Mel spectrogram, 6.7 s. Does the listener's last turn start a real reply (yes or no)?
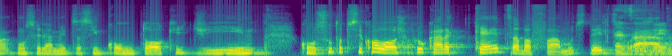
yes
